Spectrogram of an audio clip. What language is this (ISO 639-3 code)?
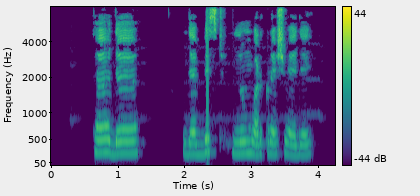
pus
